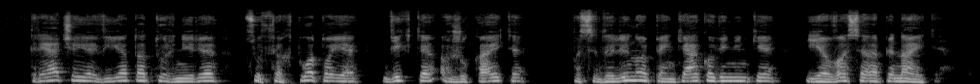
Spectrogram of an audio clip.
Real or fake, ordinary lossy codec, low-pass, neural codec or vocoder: fake; MP3, 96 kbps; 14.4 kHz; vocoder, 44.1 kHz, 128 mel bands, Pupu-Vocoder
